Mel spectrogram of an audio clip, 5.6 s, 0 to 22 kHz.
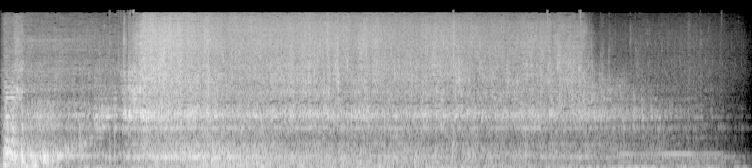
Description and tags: Wingate519TankOff
Another wingate toilet with no water to the tank, recorded in June 2010 with a Zoom h4 and Audio Technica AT-822 microphone.
flush, glug, gurgle, toilet, water, wet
